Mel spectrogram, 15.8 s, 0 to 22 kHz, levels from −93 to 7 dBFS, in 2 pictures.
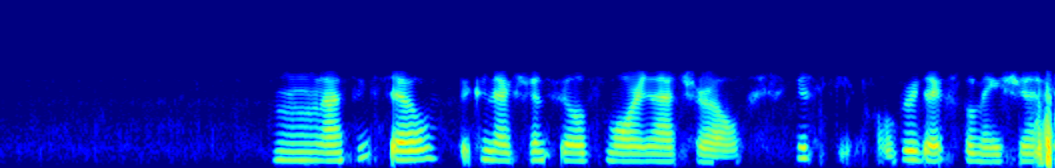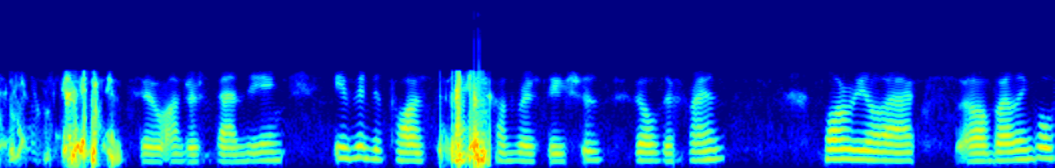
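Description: Throughout, the speech carries a Codec 2 vocoder sound: robotic and buzzy, rebuilt from pitch, voicing and envelope rather than the original waveform, at a rate that fits about 2.4 kbit/s. The spectrogram shows neat, synthetic harmonic combs confined to 250 Hz to 3.4 kHz.

Bit errors on digital voice radio strike at 6.11 to 6.70 s, 7.76 to 8.82 s and 11.22 to 11.58 s, just before "conversations feel different". With roughly one bit in five to seven flipped, the decoded frames jump wildly in pitch, level and tone colour, producing warbling bleeps and gibberish. These appear as jagged envelope spikes and scrambled harmonic tracks.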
